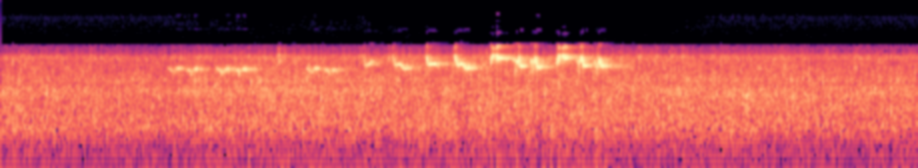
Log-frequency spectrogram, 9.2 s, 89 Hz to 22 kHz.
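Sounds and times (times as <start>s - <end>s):
constant hiss: 0.0s - 9.1s
Turdus cardis singing whistled phrases: 1.7s - 6.2s.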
